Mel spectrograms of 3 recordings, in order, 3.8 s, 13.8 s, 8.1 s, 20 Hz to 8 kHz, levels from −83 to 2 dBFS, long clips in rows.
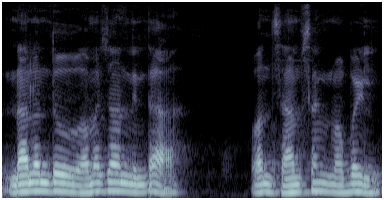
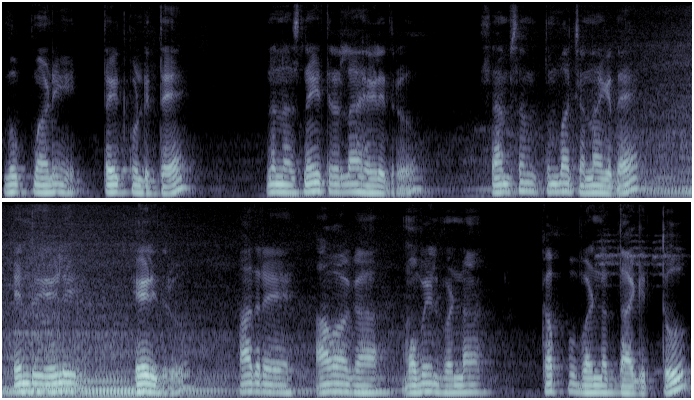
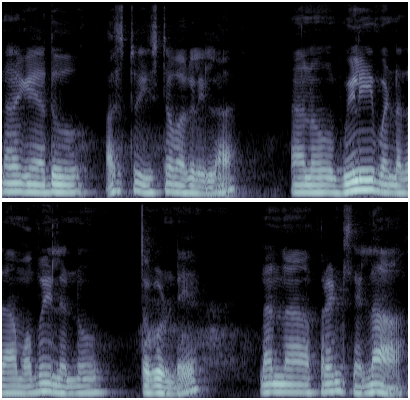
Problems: background sounds at intervals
